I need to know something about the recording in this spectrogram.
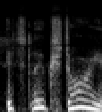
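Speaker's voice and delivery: high-pitched, excited mock Aussie; butchered Aussie accent. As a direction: imitate a starstruck Australian fan, accent badly done. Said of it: "sorry, I'm butchering the Aussie accent".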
